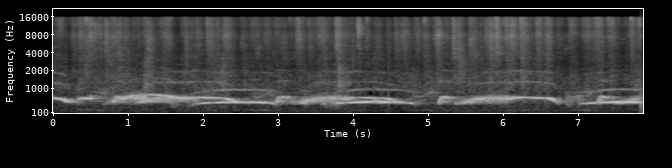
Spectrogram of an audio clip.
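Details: Pet ringneck, Senegal and hybrid doves, April 25, 2021: overlapping rolling coos from more than one bird run almost continuously, a higher warbling coo layered over a steadier lower one, with soft background rustle.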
